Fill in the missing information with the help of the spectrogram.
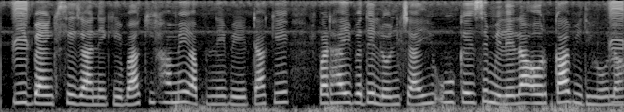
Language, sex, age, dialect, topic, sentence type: Bhojpuri, female, <18, Western, banking, question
